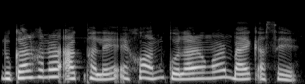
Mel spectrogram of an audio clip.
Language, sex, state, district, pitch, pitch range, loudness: Assamese, female, Assam, Sonitpur, 265 Hz, 245-300 Hz, -15 LUFS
